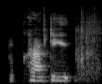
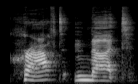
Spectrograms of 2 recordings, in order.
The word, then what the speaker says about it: Craft Nut: Crafty, I always say it wrong. Craft Nut Yarns. I always try to put the Y somewhere it doesn't need to be.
